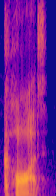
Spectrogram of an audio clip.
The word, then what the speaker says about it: caught: of like so um the way I pronounce it is that the the bed is like c-a-h-t cut um but the but like the catching something is like c-a-w-t caught and so here's the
